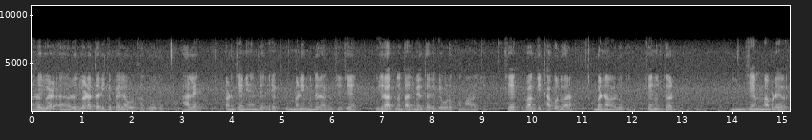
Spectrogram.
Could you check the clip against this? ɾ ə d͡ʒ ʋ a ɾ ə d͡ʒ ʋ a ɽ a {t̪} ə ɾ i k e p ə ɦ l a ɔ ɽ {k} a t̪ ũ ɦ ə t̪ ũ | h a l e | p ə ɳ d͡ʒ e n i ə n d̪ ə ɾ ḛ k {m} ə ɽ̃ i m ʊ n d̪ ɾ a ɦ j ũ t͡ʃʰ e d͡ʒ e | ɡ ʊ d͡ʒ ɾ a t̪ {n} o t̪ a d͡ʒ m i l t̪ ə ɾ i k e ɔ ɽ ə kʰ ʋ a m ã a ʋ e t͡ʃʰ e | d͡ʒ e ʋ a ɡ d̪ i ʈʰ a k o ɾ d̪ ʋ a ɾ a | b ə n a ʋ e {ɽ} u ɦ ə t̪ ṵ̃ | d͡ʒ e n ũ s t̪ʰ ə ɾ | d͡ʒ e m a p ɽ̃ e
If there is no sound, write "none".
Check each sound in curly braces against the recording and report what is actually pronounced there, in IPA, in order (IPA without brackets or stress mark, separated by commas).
t̪, kʰ, m, n, l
